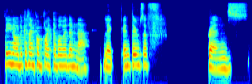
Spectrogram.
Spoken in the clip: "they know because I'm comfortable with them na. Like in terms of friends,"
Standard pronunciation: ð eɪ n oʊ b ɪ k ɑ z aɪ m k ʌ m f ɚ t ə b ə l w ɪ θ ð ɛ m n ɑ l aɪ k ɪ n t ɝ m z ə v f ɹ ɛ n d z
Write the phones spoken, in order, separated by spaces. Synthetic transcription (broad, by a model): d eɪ n oʊ b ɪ k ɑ s aɪ m k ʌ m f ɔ t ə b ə l w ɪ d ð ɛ m n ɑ l aɪ k ɪ n t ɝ m s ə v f ɹ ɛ n d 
